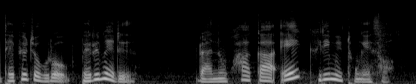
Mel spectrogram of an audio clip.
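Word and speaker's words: Vermeer: 잘 볼 수 있습니다 베르메르는 그 부르는 방식이 굉장히 다양한 거 같아요 베르메르 부르는게 가장 일반적이고 영어권에서는 베르미어고 부르기도 하고요 실제로 네덜란드 식으로 읽으면 페르메트린 일반적으로는 베르메르 요렇게라고 읽는다라고 말씀드리고요이 베르메르의 그림은 주로 여성을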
